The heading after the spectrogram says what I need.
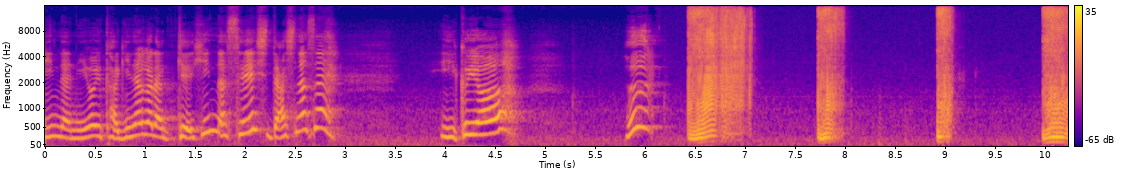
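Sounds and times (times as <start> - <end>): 
speech: 0.0 - 3.0, 4.0 - 4.8, 5.8 - 6.2
loud raspy farts: 6.4 - 8.1, 8.9 - 9.2, 10.0 - 10.2.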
